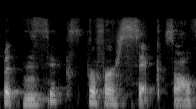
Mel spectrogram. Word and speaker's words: Sikh: That's sometimes we pronounce that Sikh, S-I-K-H, but Sikhs prefer Sikh, so I'll say Sikh.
